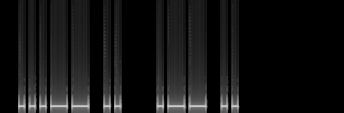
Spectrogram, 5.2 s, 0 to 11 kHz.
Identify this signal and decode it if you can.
Morse code, heard as a keyed tone, about 15 wpm, 700 Hz. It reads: 3I WI
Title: Winter Field Day Exchanges 15wpm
